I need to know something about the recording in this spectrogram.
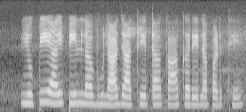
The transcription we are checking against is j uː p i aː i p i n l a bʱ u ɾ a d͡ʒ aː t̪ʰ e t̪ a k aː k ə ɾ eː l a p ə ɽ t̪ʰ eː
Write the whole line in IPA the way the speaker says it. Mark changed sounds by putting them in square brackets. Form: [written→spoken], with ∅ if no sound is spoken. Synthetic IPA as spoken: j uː p i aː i p i n l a bʱ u [ɾ→l] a d͡ʒ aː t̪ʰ e t̪ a k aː k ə ɾ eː l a p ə ɽ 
